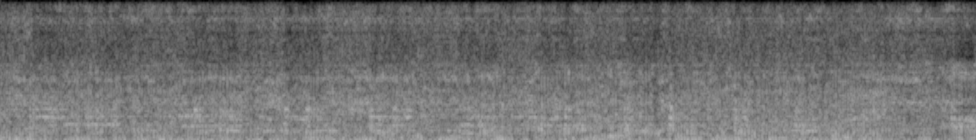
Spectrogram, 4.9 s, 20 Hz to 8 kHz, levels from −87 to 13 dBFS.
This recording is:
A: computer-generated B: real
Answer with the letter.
A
